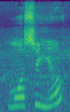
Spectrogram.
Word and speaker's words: Monsieur: The correct pronunciation of the word Monsieur. So Monsieur has been the word that has been said here to in this to greet the famous painter.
